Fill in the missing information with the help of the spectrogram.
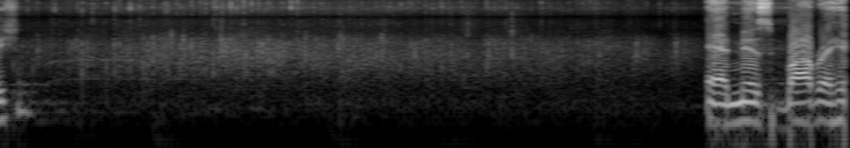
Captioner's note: applause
